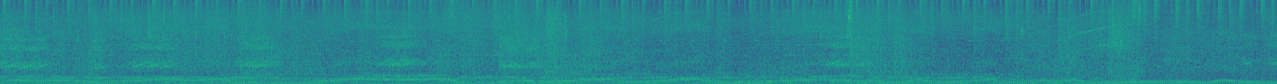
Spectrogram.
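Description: Cars racing and sliding in the video game Destruction Derby Raw, a steady engine drone with pitch swooping up and down as vehicles lose traction through turns, tyre squeals rising over the continuous loud roar.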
